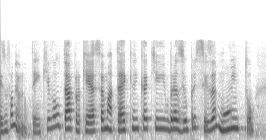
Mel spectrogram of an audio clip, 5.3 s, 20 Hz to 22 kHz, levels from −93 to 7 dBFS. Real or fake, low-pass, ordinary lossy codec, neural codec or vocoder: fake; none; none; codec, 16 kHz, 0.8 kbps, ZipCodec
